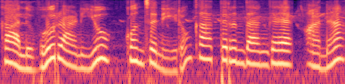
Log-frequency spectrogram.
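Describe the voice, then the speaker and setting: A woman narrates a scripted story for children. Her voice is high in pitch, in a storyteller's delivery. Slight noise can be heard in the background. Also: animated, measured pace.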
